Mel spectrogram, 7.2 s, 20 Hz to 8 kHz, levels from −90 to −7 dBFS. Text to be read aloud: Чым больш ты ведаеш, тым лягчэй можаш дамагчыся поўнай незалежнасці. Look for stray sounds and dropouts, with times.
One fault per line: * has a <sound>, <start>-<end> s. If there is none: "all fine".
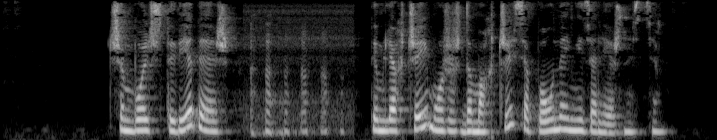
* has a laugh, 2.5-3.5 s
